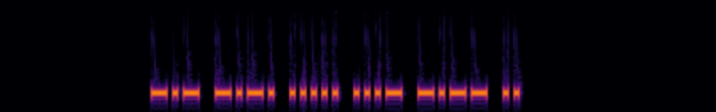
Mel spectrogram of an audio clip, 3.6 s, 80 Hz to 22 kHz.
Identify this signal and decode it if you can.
Morse code, heard as a keyed tone, about 44 wpm, 700 Hz. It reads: KC5VYI
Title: USA Call Signs - 6 Characters - 4x Character Spacing - 45wpm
